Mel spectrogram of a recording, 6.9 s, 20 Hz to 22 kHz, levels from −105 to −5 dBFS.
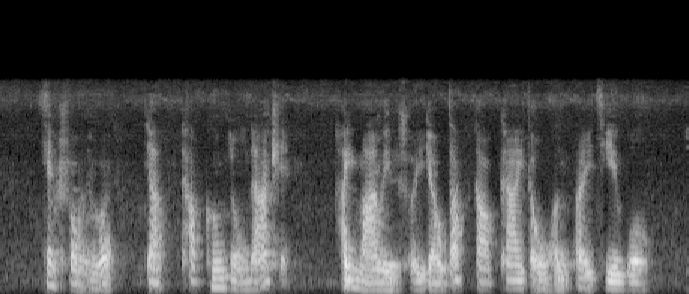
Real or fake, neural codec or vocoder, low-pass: fake; codec, 24 kHz, 0.9 kbps, WavTokenizer, medium music audio release; 7.2 kHz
